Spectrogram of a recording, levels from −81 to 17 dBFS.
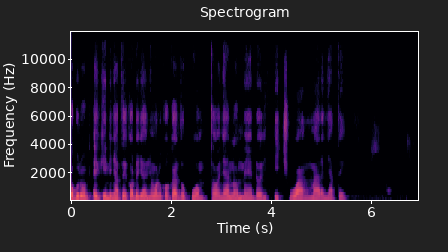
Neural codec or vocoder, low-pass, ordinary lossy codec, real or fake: codec, 24 kHz, 1.2 kbps, DualCodec; none; none; fake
